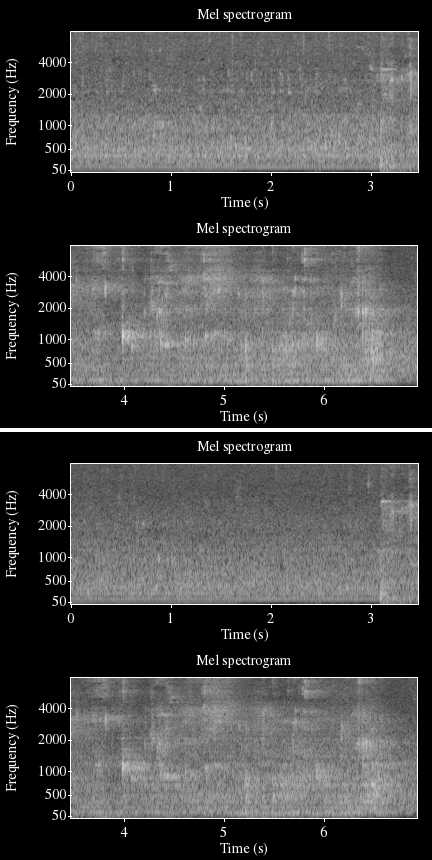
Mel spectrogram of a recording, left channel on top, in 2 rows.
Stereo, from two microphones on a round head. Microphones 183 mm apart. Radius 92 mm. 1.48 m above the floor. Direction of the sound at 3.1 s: 35° left (ahead or behind).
